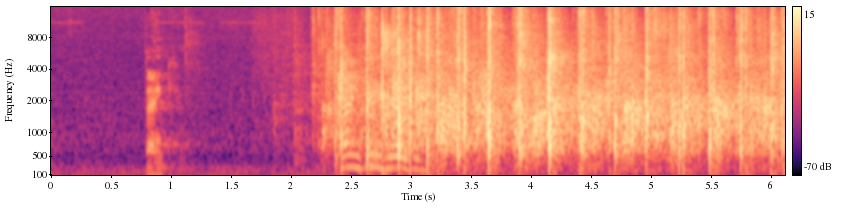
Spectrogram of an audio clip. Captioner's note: applause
